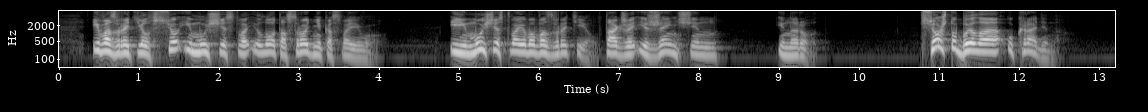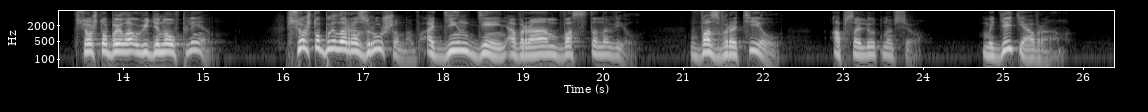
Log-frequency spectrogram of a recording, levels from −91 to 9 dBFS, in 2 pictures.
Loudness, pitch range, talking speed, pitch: -19 LUFS, 125-200 Hz, 95 wpm, 165 Hz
